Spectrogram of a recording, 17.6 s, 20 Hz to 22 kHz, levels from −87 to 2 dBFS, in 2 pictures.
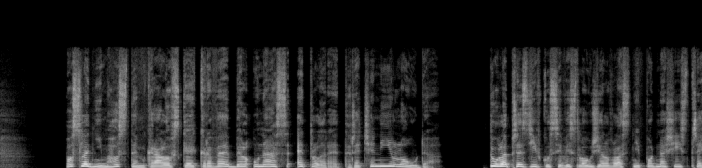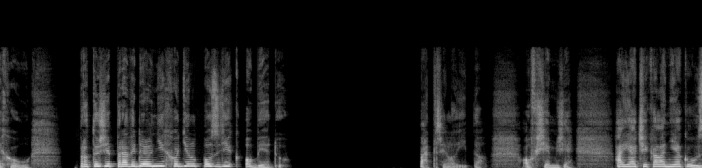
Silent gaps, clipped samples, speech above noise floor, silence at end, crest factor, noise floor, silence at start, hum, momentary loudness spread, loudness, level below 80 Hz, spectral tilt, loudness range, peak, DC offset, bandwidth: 5.65-6.03 s, 9.59-9.70 s, 12.52-13.31 s, 13.38-13.48 s, 13.89-14.02 s; under 0.1%; 37 dB; 0 s; 18 dB; -57 dBFS; 0.85 s; none; 18 LU; -20 LUFS; -62 dBFS; -5 dB/octave; 12 LU; -4 dBFS; under 0.1%; 16 kHz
